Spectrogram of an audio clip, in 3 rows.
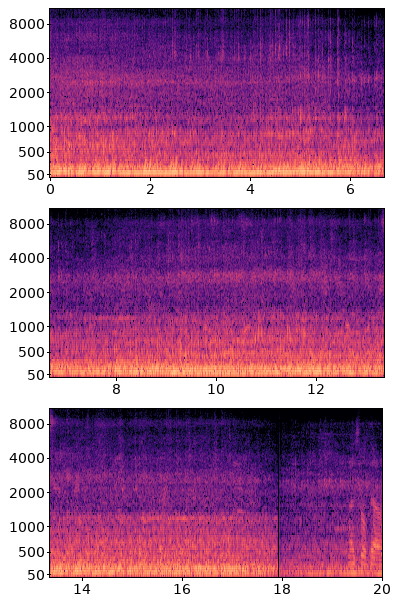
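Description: Black 1932 Ford three-window coupe hot rod's engine running loud and steady with a deep low rumble as the car rolls slowly by. The rumble drops away suddenly near the end.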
